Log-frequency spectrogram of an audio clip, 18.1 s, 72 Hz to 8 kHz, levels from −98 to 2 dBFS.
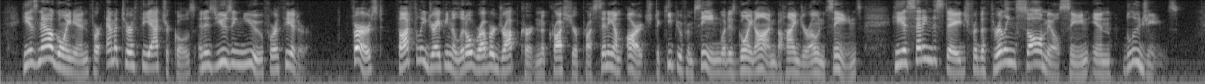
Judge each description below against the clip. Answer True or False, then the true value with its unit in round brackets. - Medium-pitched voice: True (180 Hz)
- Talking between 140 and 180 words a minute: True (175 wpm)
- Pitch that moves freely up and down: True (7.9 semitones)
